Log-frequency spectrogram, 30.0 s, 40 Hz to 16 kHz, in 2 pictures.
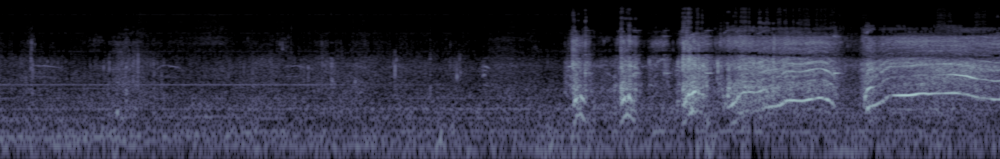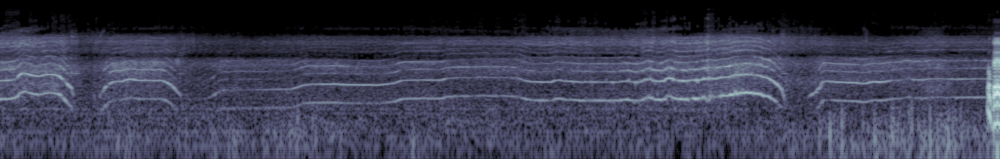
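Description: Feilun FT011 brushless RC speedboat running under power: an electric-motor whine that comes in about eight seconds in after a near-silent start, then rises and falls in pitch in long sweeps, with a hiss above it.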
